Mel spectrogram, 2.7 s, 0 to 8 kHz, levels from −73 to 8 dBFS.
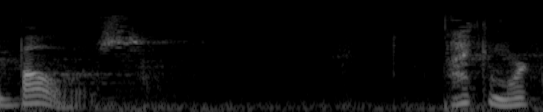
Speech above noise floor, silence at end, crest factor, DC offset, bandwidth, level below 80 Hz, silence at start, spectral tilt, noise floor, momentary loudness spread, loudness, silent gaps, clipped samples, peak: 26 dB; 0 s; 22 dB; under 0.1%; 5.6 kHz; -64 dBFS; 0 s; -4 dB/octave; -65 dBFS; 27 LU; -41 LUFS; none; under 0.1%; -22 dBFS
